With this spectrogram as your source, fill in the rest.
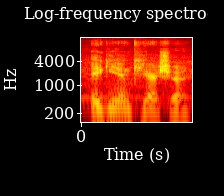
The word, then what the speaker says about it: Aegidienkirche: The Aegidien Church, or pronounced Aegidienkirche in my best German, stood first as a small chapel as far back as the 10th century.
